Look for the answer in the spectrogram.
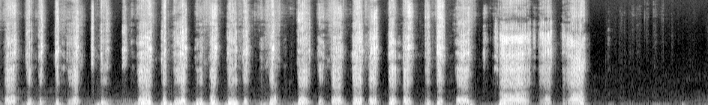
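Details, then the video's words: Female Jack Russell Terrier, aged two, growling during a tug over favourite toys, with breathing and sniffing; rapid pulsing deep growls several per second, then a few hissing breaths before silence at the end. "Dog Growling like a Gremlins"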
